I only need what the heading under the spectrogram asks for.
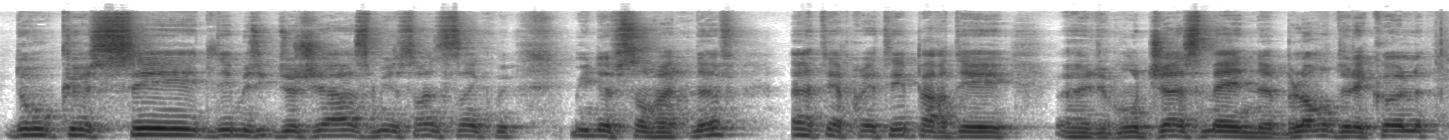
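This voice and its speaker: A man's voice: on the high side, a little mellow. Hesitant French-speaking man in echoey room. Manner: hesitant, many fillers, unhurried. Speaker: record collector vlogger. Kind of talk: casual show-and-tell of purchases.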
